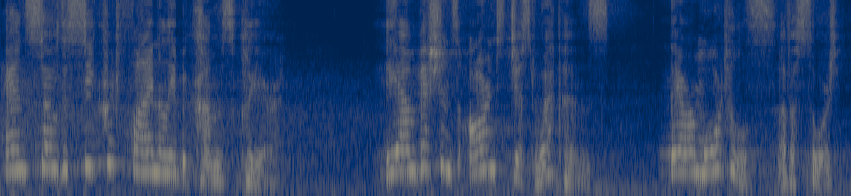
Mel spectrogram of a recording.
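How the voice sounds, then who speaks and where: Theatrical, swooping otherworldly immortal. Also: female voice, sits high, sing-song, a little mellow, a little hiss or hum. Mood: intrigued, cryptic. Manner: theatrical, formal, deliberate. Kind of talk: fantasy video game dialogue.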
